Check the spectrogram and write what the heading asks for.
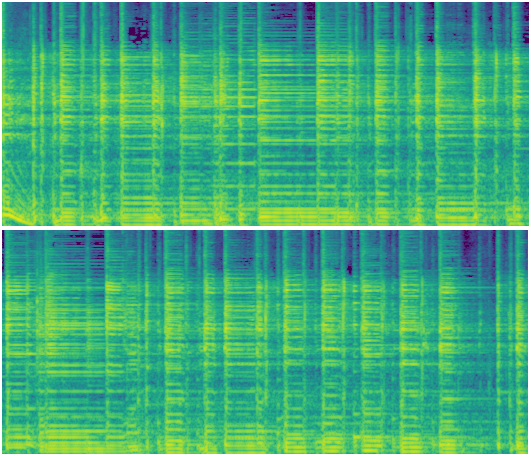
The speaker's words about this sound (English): you're gonna be hearing her rendition of that song while I poorly play a guitar and attempt to butcher lip syncing it.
